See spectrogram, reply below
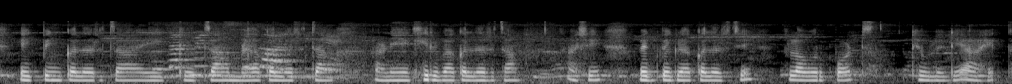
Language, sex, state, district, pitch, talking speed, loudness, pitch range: Marathi, female, Maharashtra, Solapur, 195 Hz, 130 wpm, -19 LUFS, 190-200 Hz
